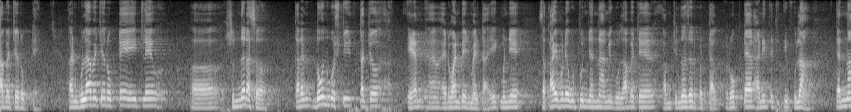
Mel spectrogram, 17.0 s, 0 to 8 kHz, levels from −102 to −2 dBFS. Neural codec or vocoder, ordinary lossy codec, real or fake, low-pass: none; none; real; none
